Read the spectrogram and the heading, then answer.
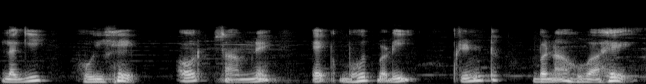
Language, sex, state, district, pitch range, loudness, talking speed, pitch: Hindi, male, Madhya Pradesh, Dhar, 125-205 Hz, -20 LUFS, 110 wpm, 175 Hz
